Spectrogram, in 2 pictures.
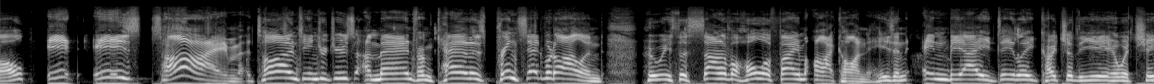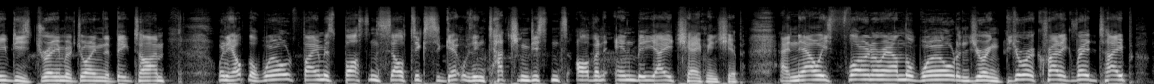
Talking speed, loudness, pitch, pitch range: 180 wpm, -13 LUFS, 205 Hz, 180-225 Hz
